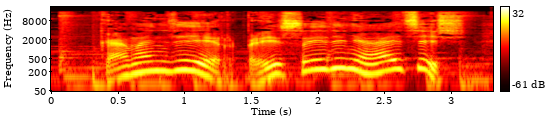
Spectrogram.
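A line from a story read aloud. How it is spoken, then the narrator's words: Shout. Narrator (Russian): крикнул Чероки капитану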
